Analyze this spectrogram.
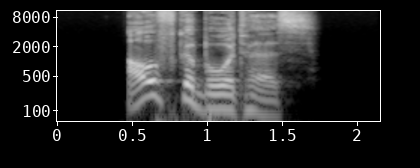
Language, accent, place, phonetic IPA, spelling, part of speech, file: German, Germany, Berlin, [ˈaʊ̯fɡəˌboːtəs], Aufgebotes, noun, De-Aufgebotes.ogg
- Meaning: genitive singular of Aufgebot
